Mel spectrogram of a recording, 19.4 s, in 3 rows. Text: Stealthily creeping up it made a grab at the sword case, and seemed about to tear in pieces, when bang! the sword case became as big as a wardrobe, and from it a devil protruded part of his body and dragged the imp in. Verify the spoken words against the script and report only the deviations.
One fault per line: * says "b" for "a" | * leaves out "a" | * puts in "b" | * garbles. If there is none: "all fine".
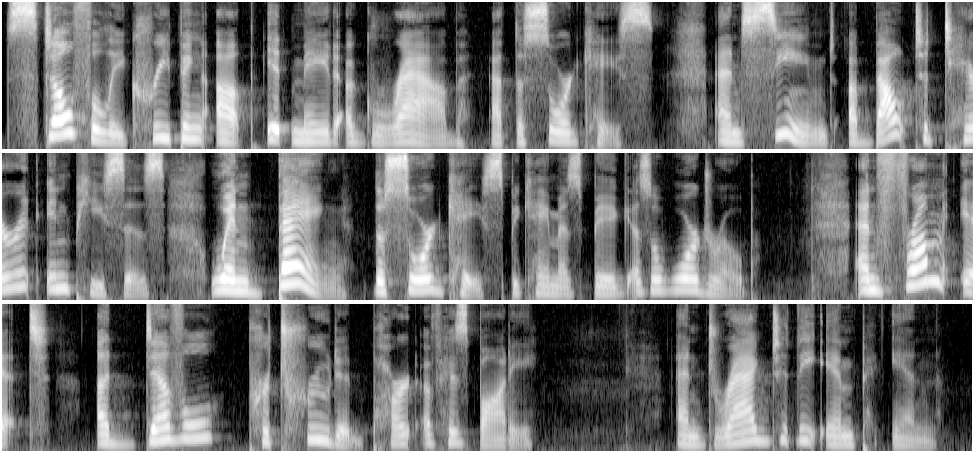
* puts in "it"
